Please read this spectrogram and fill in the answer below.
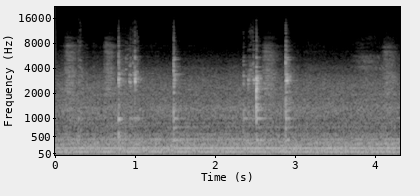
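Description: A handful of light clinks from a steel bowl as chopped tomatoes are tipped out of it into a bowl of chopped vegetables, the loudest about two and a half seconds in, over a steady low hum.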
